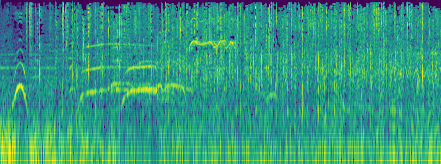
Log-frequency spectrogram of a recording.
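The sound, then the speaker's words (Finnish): A large audience at an event for Finnish young people bursts into sustained, dense applause as the host takes the microphone away from his mouth, with scattered cheers and a few whistles rising above the clapping, staying loud and steady throughout. “Tämä on sillä lailla mahtava yleisö, että spontaanit aplodit tulee pelkästään ottamalla mikki pois suun edestä.”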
